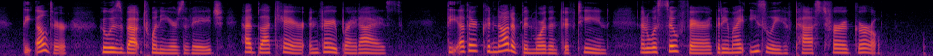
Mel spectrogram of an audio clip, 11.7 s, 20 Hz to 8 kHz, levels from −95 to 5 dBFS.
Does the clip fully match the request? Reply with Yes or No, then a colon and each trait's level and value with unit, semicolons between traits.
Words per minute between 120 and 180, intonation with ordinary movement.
No: average, 195 wpm; average, 4.0 semitones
